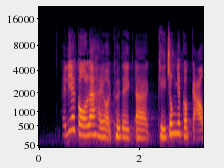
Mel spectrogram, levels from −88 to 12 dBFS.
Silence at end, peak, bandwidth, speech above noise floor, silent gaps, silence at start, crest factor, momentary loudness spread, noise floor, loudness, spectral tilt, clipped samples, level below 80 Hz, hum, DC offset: 0 s; 0 dBFS; 12.5 kHz; 28 dB; none; 0.45 s; 18 dB; 8 LU; -45 dBFS; -17 LUFS; -3.5 dB/octave; under 0.1%; -68 dBFS; none; under 0.1%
